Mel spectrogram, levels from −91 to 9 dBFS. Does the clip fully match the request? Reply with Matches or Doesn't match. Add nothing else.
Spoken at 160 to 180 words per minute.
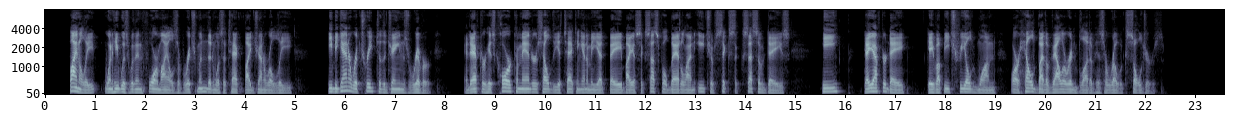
Matches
